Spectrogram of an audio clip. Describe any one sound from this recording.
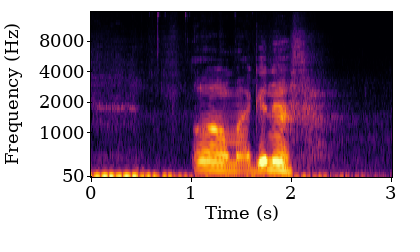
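A middle-aged man coughs into his elbow close by.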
